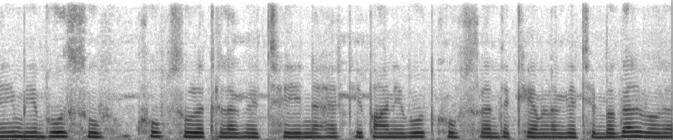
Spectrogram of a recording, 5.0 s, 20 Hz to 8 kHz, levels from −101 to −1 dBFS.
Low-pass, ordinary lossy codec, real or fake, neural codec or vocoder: none; none; fake; codec, 16 kHz, 8 kbps, FunCodec, trained on Chinese and English, 25 frames a second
